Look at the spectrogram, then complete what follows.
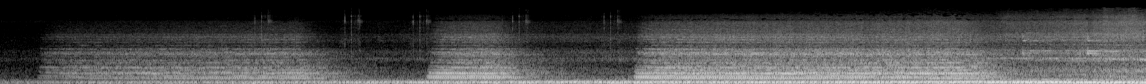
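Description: Norfolk Southern diesel freight locomotive's air horn blowing the end of the grade-crossing signal: a long blast, a short one, then a final long blast. Under it the low rumble of the approaching locomotives grows steadily louder. Near the end the horn stops and the engine and wheel noise of the train drawing level takes over.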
